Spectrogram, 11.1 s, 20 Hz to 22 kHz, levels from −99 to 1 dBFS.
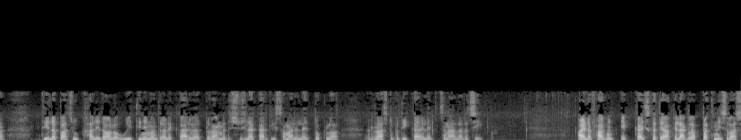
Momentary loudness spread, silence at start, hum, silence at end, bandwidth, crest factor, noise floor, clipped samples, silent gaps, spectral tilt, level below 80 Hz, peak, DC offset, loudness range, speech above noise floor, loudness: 11 LU; 0 s; none; 0 s; 8 kHz; 26 dB; -61 dBFS; under 0.1%; none; -3 dB/octave; -68 dBFS; -6 dBFS; under 0.1%; 7 LU; 30 dB; -31 LUFS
